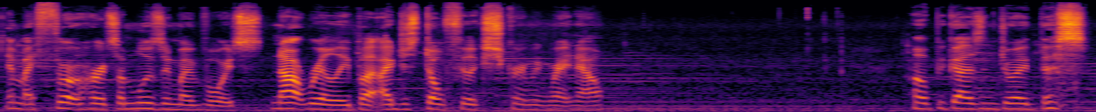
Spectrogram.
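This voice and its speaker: A woman's voice: fairly even intonation, normal speed, over music. A young woman playing a game on a desk microphone, reading the game text aloud and screaming and swearing in shock. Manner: reads game narration in a lower, quieter tone. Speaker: let's play gamer. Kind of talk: game playthrough commentary with read-aloud game text. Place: home gaming desk.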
